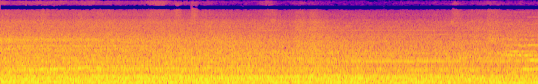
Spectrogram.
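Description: Steady hum and hiss of a stopped subway car's air conditioning and ventilation, heard inside the car with its doors open at an underground platform. A melody starts near the end.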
